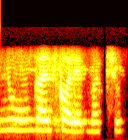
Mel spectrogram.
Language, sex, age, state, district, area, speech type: Gujarati, female, 18-30, Gujarat, Surat, urban, conversation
